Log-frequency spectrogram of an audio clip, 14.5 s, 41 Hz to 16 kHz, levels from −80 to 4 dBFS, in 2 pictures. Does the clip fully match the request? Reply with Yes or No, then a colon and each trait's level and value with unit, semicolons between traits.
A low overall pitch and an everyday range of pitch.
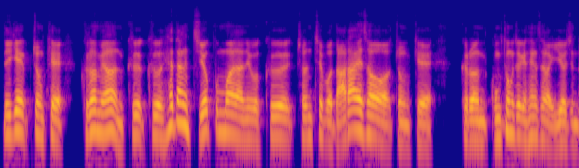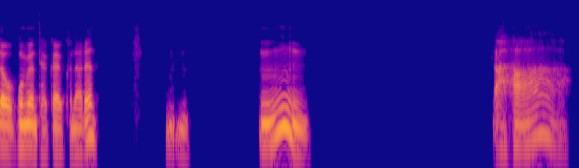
No: low, 125 Hz; wide, 6.0 semitones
